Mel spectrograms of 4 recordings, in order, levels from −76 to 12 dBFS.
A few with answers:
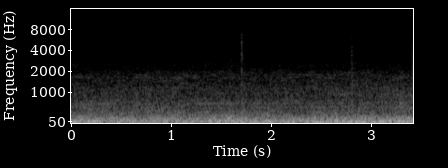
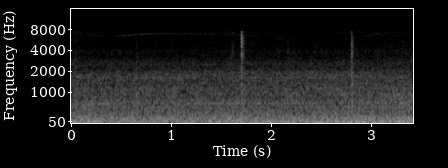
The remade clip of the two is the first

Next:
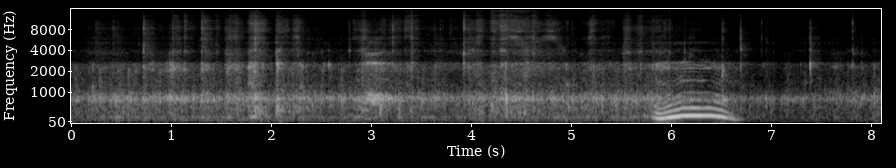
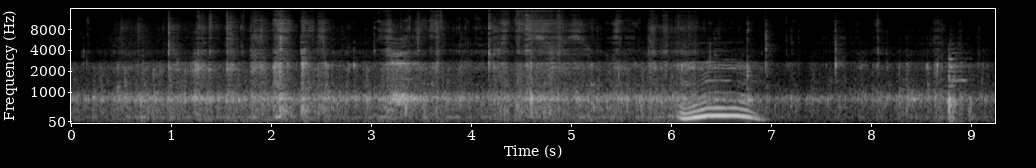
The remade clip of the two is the first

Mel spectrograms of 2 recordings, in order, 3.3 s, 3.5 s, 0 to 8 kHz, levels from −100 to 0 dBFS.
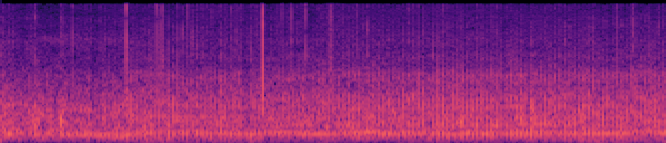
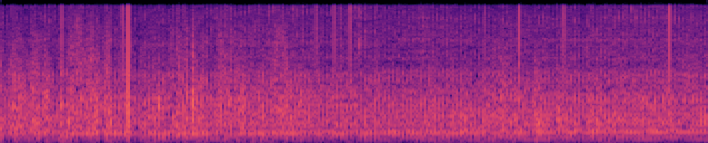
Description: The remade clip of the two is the first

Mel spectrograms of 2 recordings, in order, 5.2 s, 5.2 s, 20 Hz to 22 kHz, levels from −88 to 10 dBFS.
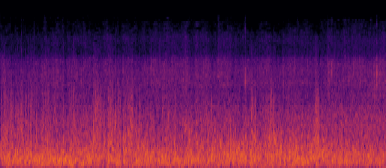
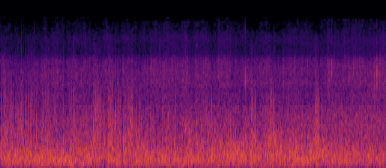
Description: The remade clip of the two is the first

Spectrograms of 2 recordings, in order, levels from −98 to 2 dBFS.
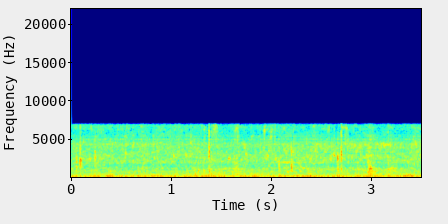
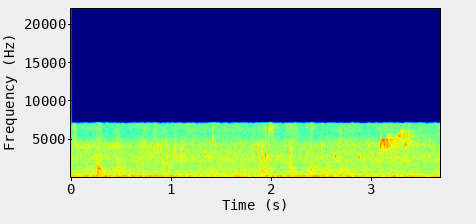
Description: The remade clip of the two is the first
